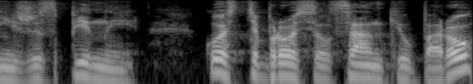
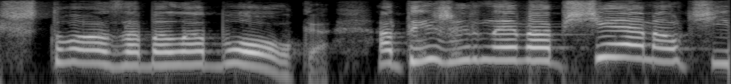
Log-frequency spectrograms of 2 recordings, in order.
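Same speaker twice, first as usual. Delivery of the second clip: very high, loud, worked-up wail; howling; 6 dB louder than usual. A narrator's reading. Coffee grinder insults the microwave, high indignant howl. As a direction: howl it indignantly, winding up higher. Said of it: "взвыла кофемолка, заводясь".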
